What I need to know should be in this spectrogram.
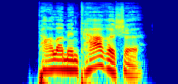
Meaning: inflection of parlamentarisch: 1. strong/mixed nominative/accusative feminine singular 2. strong nominative/accusative plural 3. weak nominative all-gender singular
- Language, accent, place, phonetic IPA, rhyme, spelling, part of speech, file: German, Germany, Berlin, [paʁlamɛnˈtaːʁɪʃə], -aːʁɪʃə, parlamentarische, adjective, De-parlamentarische.ogg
